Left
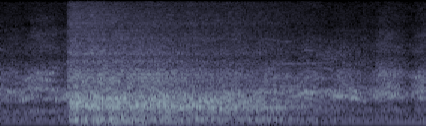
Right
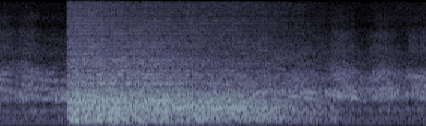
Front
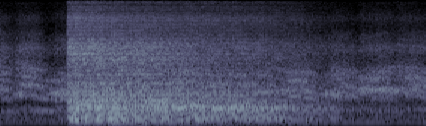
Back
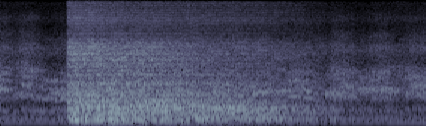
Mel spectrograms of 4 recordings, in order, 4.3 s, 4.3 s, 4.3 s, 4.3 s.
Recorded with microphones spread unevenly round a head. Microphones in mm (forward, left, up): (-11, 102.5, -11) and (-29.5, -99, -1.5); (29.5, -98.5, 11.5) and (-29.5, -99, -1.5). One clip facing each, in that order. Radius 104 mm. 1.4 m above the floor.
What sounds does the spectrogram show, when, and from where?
0.7 s an explosion: 100° right, 2.5 m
